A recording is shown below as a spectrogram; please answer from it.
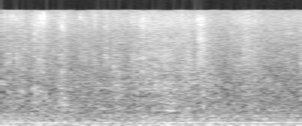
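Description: Quiet classroom room tone: a steady low hum with faint scattered rustles and small clicks.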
